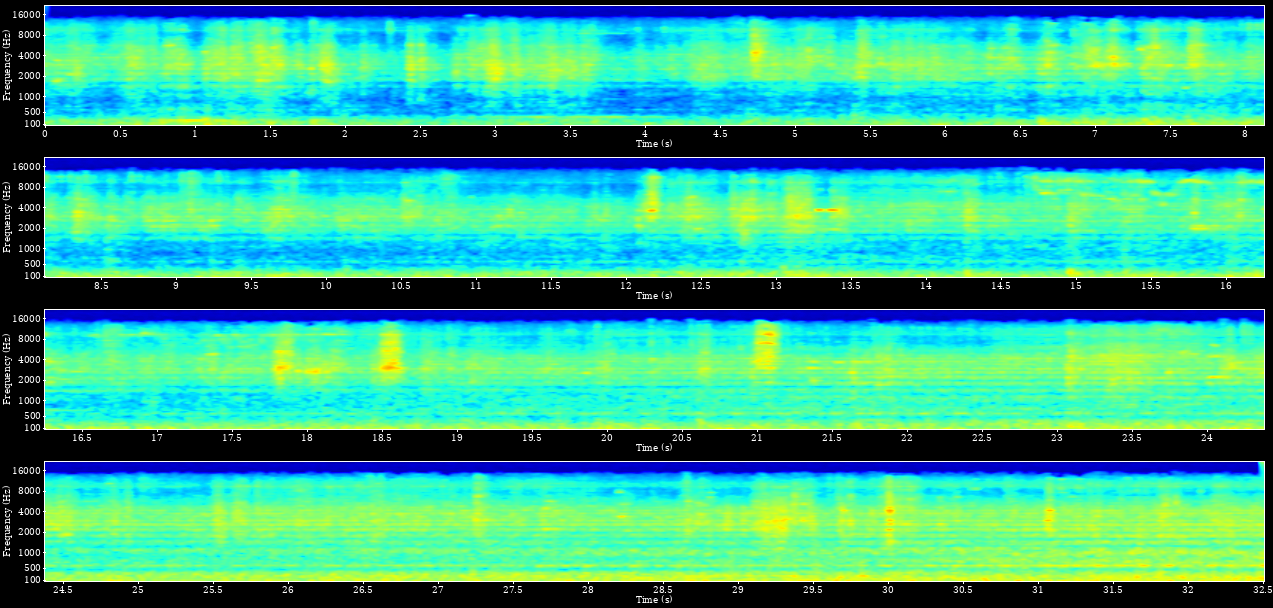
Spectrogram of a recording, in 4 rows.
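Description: Freight wagons rolling slowly with clickety-clack over the rail joints as a shunting consist passes. Near the end, two LDH1250 diesel-hydraulic shunting locomotives at its rear come close, and their engine sound grows louder with a steady whine.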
